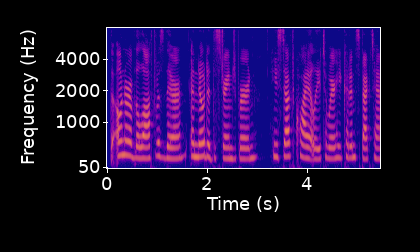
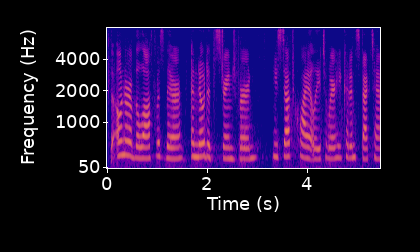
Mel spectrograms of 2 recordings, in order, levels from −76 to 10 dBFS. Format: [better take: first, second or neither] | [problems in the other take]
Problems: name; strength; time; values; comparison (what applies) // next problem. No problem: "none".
first | noise reduction (neural separator model SepFormer DNS4)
